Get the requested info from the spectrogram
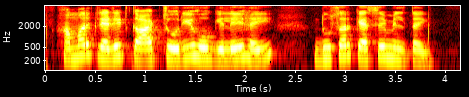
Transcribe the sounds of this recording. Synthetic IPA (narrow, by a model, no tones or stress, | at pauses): hɐməɾkɾeːɖɪʈkaːɾɖ̚t͡ʃoːɾiɦoɡɪleɦɛi | d̪uːsəɾkɛːsemɪlt̪əiː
